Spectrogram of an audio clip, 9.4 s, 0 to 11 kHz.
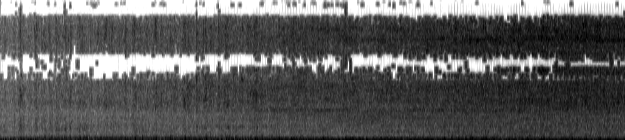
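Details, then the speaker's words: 1970 Dodge Coronet 383 big-block, two-barrel Holley, factory single exhaust, first start after sitting about a year: heavy, lumpy idle with an uneven loping beat, no smoke; seems to run on only five or six cylinders. "uh looked like it was only running on about six five or six cylinders but we're going to go through this motor anyway someday"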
